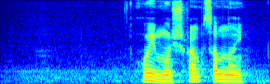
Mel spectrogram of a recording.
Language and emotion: Russian, neutral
